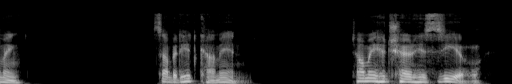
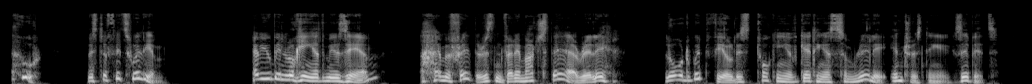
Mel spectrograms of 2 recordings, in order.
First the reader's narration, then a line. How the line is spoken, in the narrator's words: her face lit up and she exclaimed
